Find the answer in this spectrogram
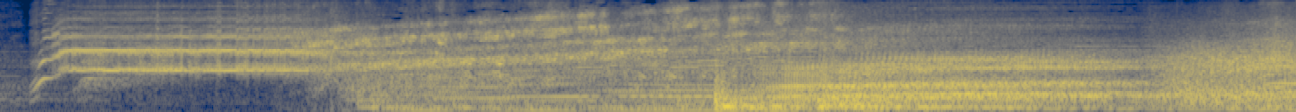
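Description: A person screaming in terror: one long scream that shoots up at the start, is held, then slowly sinks. A low rumbling din and music come in underneath about two seconds in.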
